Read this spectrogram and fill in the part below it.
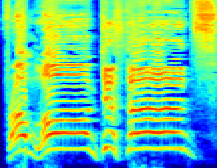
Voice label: from long distance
